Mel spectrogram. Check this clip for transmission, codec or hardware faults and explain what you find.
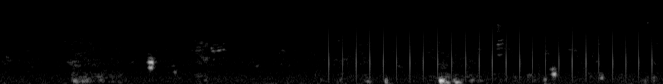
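One hardware-type fault is present: a train of clicks over the second half of the speech. From 3.29 s to 6.53 s, a steady ticking runs at about 7.4 clicks per second, evenly spaced, some thirty in all, each a sharp pop that peaks around 10 dB above the speech and cuts through pauses as well. The uniform shape and regular pace point to an external pulse source, likely electrical interference from nearby equipment or a faulty connection or power supply.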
